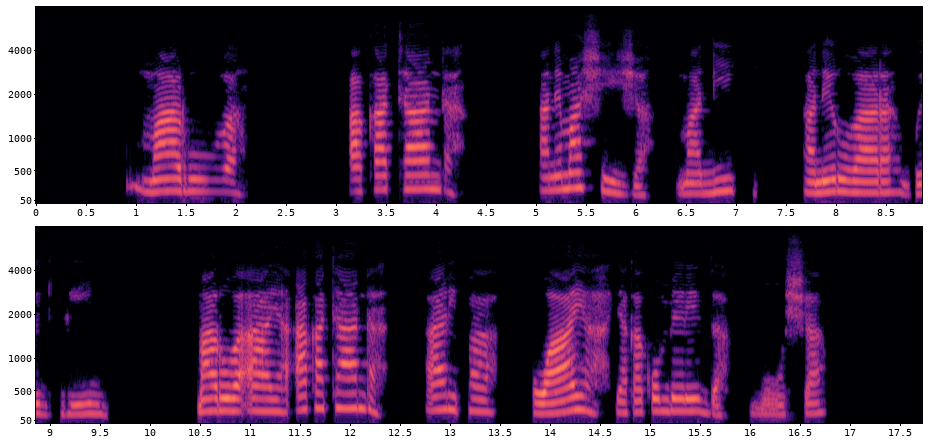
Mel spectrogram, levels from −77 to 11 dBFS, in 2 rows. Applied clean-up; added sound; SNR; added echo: none; none; none; none.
